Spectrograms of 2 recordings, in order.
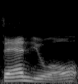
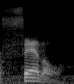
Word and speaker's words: Faneuil: have uh Sandwell Hall don't let the French spelling confuse you the name of this building is for is pronounced Faneuil or fennel um getting it wrong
